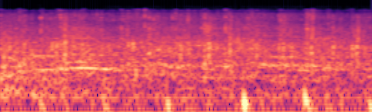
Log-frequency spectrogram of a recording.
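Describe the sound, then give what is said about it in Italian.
A church audience applauds together in praise of Jesus, a dense, steady wash of many hands clapping at an even level throughout, with a faint murmur of voices mixed in. “Vogliamo lodare e applaudire il nostro Signore Gesù.”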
